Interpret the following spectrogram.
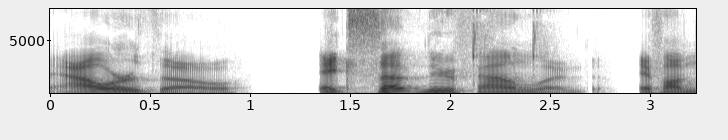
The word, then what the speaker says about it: Newfoundland: Newfoundland. Pronounce it like that and you're good. But it's found. It's not just found. Newfoundland? More like Newfoundland. That's an interesting one. I'm sorry, it's found though. It's Newfoundland. I dropped the D on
